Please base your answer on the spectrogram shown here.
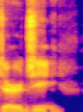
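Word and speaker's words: Doerge: How do you pronounce that? – I heard Durgy. Like Durgy? Yeah. Okay.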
